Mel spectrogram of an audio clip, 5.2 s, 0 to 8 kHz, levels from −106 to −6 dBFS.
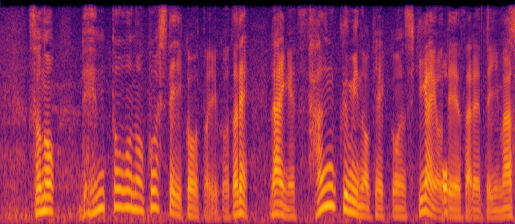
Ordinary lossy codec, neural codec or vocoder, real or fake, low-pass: none; vocoder, 44.1 kHz, 80 mel bands, Vocos; fake; 7.2 kHz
